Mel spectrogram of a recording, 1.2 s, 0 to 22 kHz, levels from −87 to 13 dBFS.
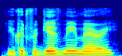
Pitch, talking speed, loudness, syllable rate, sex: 185 Hz, 245 wpm, -16 LUFS, 7.1 syllables/s, female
